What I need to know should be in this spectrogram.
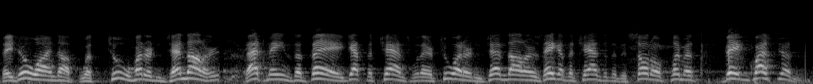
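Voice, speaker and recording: A man's voice: sits high, expressive, a little fast, few pauses. A man announcing contestants' scores live on an old radio quiz show. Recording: muffled old radio, noisy crowd, distant.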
